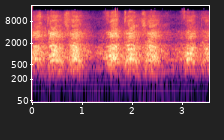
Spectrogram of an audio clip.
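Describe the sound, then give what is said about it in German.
A large crowd of protesters at a street demonstration shouts in unison, rhythmic chant bursts rising and falling about every half second to second, loud and continuous with no single voice standing out. “Sich ordentlich den Frust von der Seele schreien, das hilft schon mal ein bisschen.”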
